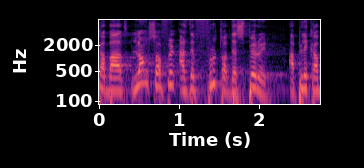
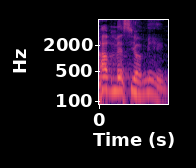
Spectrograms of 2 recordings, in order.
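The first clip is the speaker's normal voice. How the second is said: ordinary talk, nothing marked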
